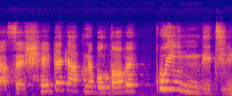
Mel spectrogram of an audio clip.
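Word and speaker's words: quindici: উন দিছি কুইন দিছি আবার এভাবে বলেন না যে উন দিছি কুন দিছি বা উইন দিছি কুইন দিছি না দুইটাই সম্পূর্ণ ভিন্ন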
